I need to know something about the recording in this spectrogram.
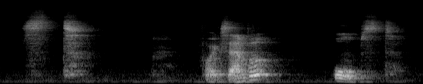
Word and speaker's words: Obst: Then you have to pronounce it like st. St. For example, Obst, Obst, oder fast, fast.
